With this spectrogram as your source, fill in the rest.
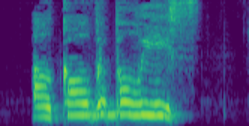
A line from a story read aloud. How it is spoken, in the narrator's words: she yells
